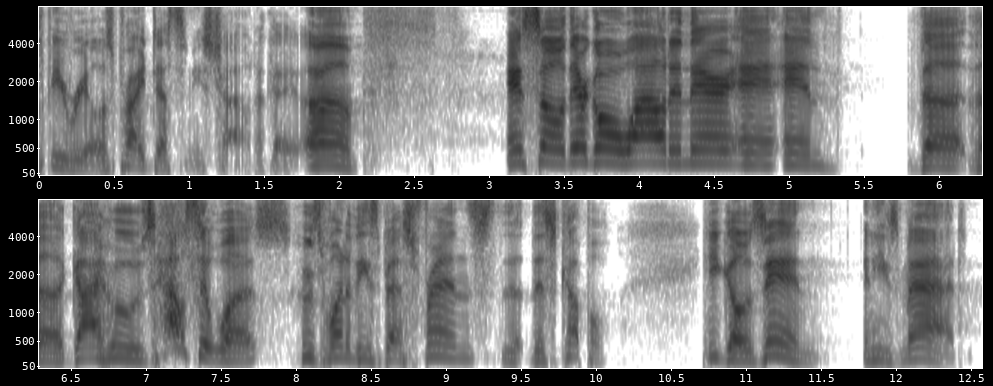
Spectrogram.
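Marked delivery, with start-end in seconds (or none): none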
